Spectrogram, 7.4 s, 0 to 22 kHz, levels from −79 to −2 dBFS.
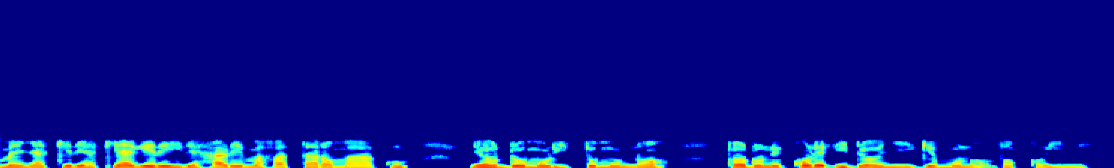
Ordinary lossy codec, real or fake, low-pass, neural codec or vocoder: none; real; 3.6 kHz; none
